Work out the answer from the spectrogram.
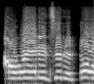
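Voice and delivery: high, loud imitated excuse; mock wailed excuse. Retold wife's excuse.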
